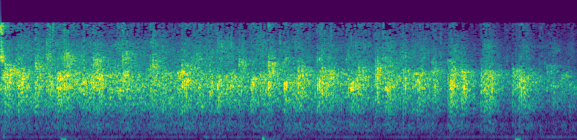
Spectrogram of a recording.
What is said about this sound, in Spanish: ¿Cuántos pueden decir amén a ello también? Denle un buen aplauso a mi Jesús.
